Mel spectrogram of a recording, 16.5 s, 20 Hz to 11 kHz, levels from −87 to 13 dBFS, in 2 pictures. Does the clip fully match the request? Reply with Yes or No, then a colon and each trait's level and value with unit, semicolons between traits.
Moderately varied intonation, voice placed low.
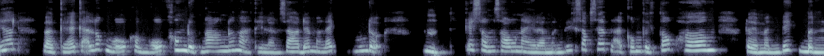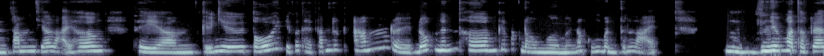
No: average, 4.5 semitones; high, 230 Hz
